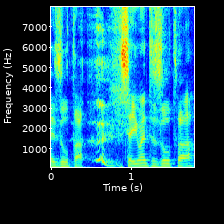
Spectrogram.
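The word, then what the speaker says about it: Zwolle: um you go to ZTA vam is that how you say it whatever you want of Z yeah oh holy I was far off same sh we say zult so you went to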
